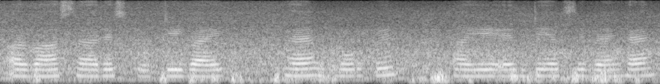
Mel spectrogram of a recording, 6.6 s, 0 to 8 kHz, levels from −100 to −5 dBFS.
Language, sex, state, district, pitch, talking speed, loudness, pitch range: Hindi, female, Odisha, Sambalpur, 195 Hz, 120 wpm, -16 LUFS, 190-195 Hz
